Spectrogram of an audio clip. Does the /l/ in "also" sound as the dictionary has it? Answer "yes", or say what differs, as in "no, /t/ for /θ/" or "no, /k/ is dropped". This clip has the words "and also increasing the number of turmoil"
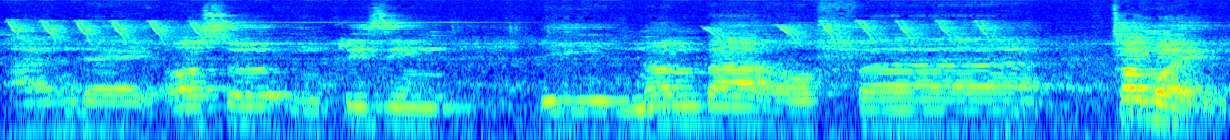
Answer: yes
